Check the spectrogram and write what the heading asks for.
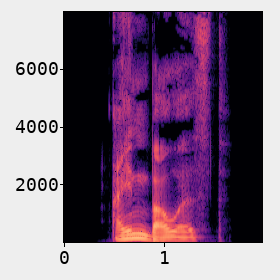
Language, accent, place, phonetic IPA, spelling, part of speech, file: German, Germany, Berlin, [ˈaɪ̯nˌbaʊ̯əst], einbauest, verb, De-einbauest.ogg
- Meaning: second-person singular dependent subjunctive I of einbauen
